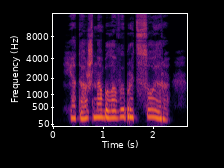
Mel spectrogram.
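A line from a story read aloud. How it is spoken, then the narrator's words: Whisper. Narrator (Russian): прошептала я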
